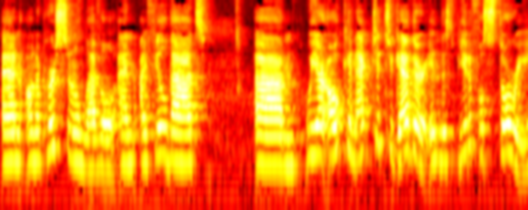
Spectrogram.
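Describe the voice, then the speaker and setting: A woman with a Dutch accent speaks in a bright, sharp tone at a fairly high pitch. Her pace is moderate and her pitch varies in an ordinary way. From Netherlands. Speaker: astrologer. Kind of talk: astrology forecast monologue. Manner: casual, with frequent fillers.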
